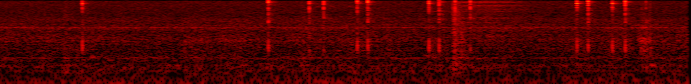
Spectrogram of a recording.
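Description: Faint, scattered clicks of a computer mouse and keyboard, about a dozen, several in quick bunches, over a faint low hum.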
